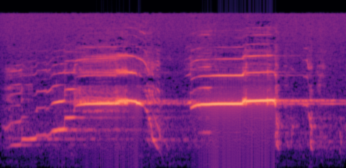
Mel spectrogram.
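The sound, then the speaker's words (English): A male elk bugles twice: a rising, reedy tone climbs into a long, high-pitched whistle, then breaks off with a drop. The second call is shorter and ends in low grunting chuckles. “We're gonna put a sound effect in. Okay. Of an elk noise.”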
